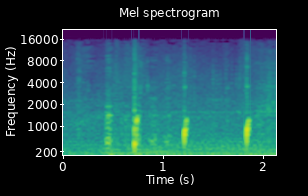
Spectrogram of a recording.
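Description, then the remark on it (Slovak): A voice imitates a cork popping out of a bottle, making about four quick, hollow mouth pops at irregular intervals. The pops are fairly sharp, set over a low background hum. “vyťahneš korko, korok z flaše. tak taký zvuk by to spravilo a ty by si šiel ďalej.”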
